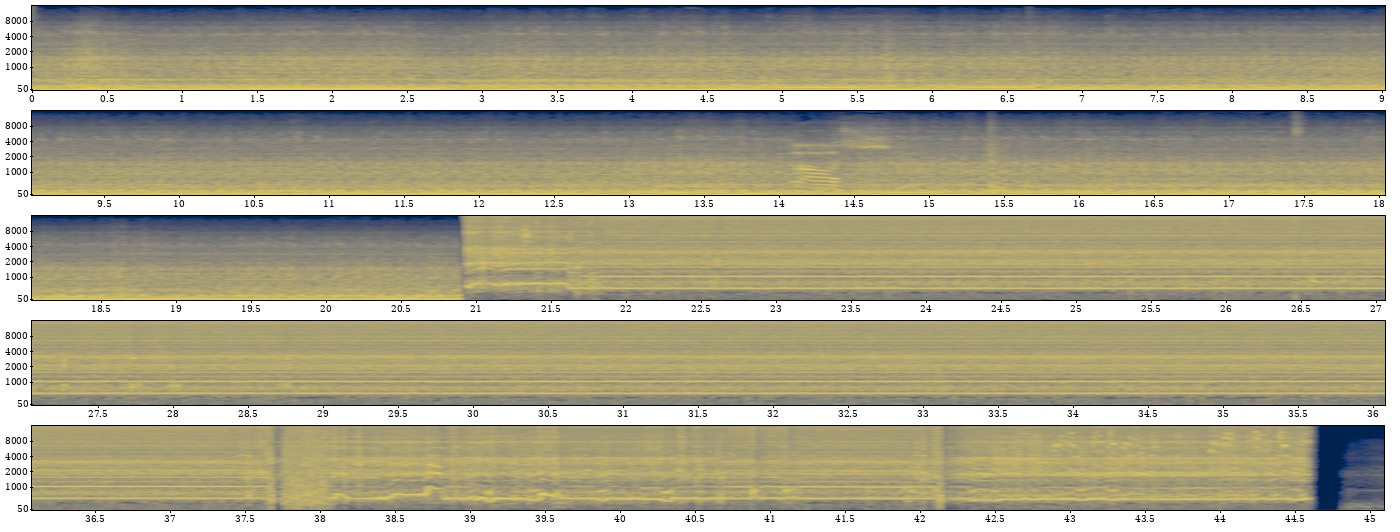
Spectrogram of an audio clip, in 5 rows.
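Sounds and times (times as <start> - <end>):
small motor whining: 20.9 - 44.7.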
